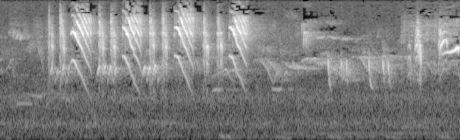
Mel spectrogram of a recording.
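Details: Icterine warbler, a master mimic, singing at Fysingen north of Stockholm: fast descending sweeping notes, then a softer stretch of varied chirps and a thin sustained whistle.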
